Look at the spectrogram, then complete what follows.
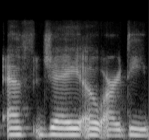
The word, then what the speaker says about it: fjord: fjord this is kind of a funny word it's spelled f-j-o-r-d but it's pronounced fjord and we'll talk real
